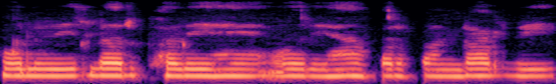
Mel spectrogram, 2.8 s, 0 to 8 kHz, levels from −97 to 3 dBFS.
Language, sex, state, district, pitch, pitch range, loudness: Hindi, female, Bihar, Supaul, 200 Hz, 200-205 Hz, -19 LUFS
